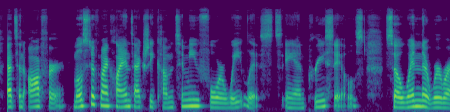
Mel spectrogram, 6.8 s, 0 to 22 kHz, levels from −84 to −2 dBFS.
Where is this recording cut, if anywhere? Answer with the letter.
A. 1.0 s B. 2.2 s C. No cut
A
